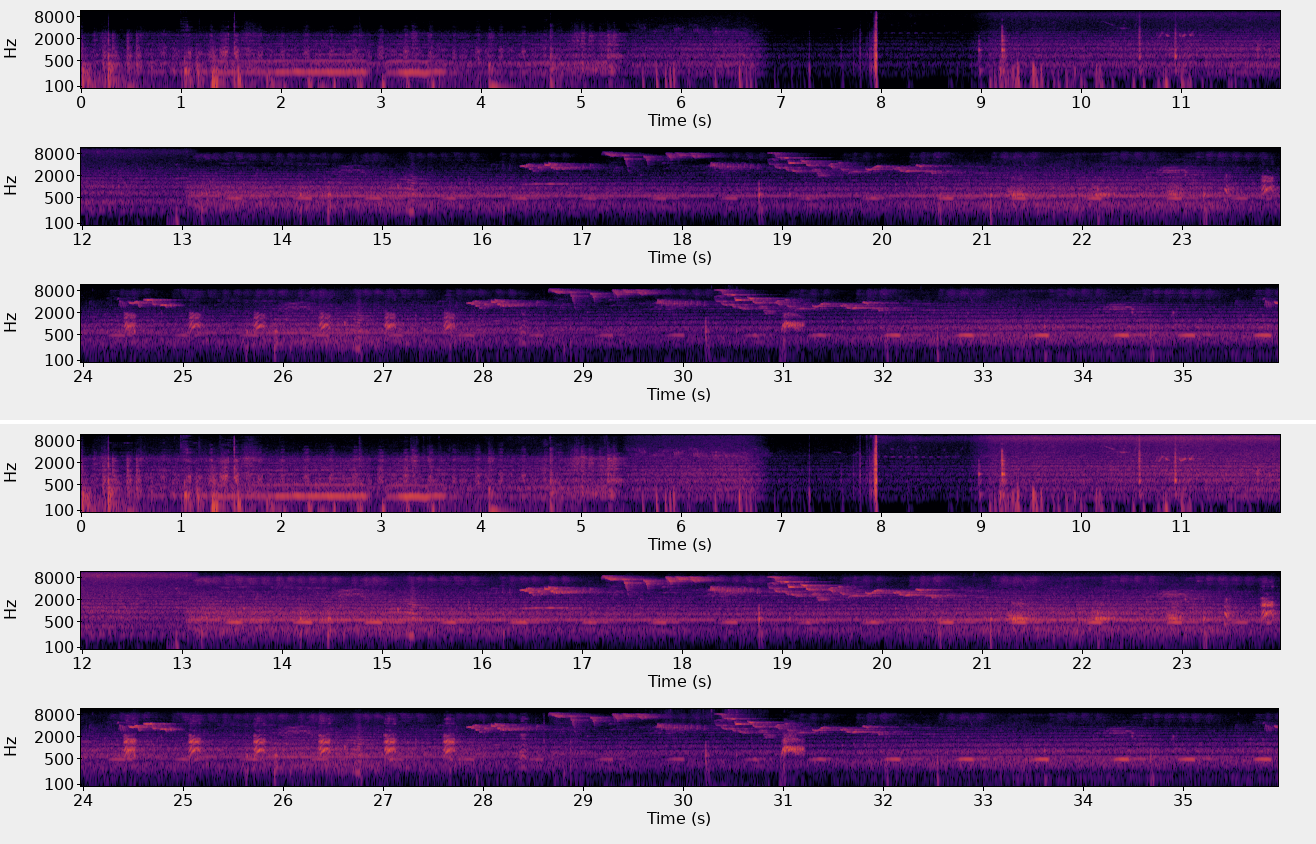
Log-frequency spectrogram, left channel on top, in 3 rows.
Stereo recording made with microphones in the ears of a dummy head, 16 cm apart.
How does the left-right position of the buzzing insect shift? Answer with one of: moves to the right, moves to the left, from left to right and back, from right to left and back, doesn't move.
moves to the left.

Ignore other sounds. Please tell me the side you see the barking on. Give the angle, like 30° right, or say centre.
50° right.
